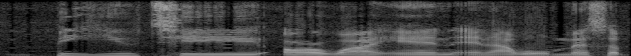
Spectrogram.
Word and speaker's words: Butryn: It's Butryn, and I will mess up the pronunciation in a heartbeat. And she's a very funny woman. And also a mate named Josh Gibson. Butryn.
